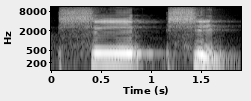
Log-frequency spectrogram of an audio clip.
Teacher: शीन इसका मखरज है जुबान के बीच और ऊपर का तालू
